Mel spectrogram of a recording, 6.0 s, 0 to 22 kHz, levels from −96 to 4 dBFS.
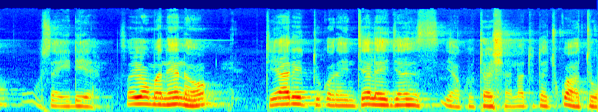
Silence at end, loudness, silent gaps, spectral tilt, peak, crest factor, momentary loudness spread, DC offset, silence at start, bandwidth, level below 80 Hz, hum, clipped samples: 0 s; -17 LUFS; none; -5.5 dB/octave; 0 dBFS; 16 dB; 13 LU; under 0.1%; 0 s; 17 kHz; -52 dBFS; none; under 0.1%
